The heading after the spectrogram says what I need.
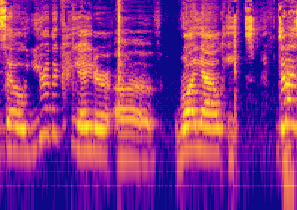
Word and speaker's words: Royale: But yeah, Royale. Um, that's that's how you pronounce it.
